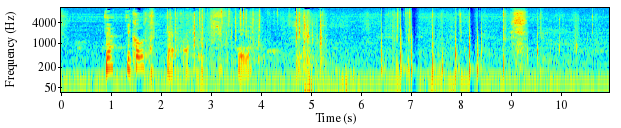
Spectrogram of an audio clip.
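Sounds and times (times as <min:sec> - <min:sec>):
door clattering shut: 0:04.7 - 0:05.4.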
